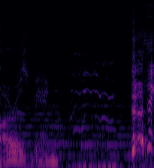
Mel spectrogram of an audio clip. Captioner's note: laughter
